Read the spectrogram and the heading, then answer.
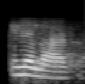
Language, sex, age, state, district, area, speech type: Tamil, female, 18-30, Tamil Nadu, Tiruppur, rural, conversation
